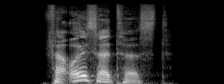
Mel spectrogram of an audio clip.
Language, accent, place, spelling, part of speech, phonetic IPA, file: German, Germany, Berlin, veräußertest, verb, [fɛɐ̯ˈʔɔɪ̯sɐtəst], De-veräußertest.ogg
- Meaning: inflection of veräußern: 1. second-person singular preterite 2. second-person singular subjunctive II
